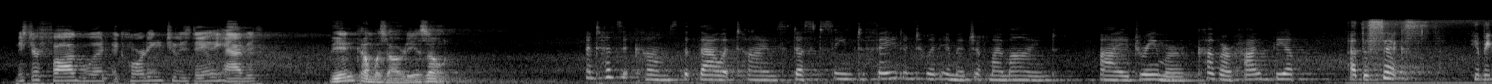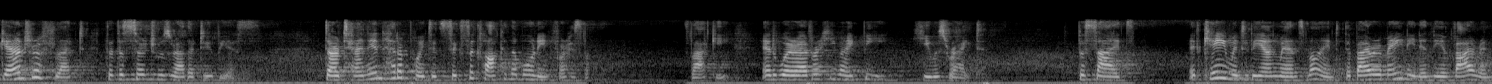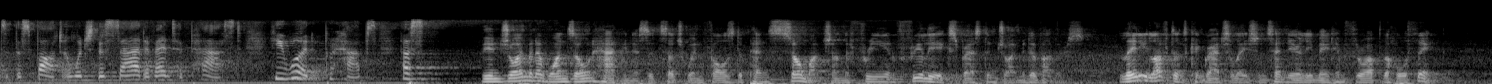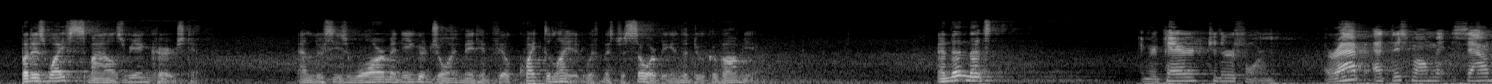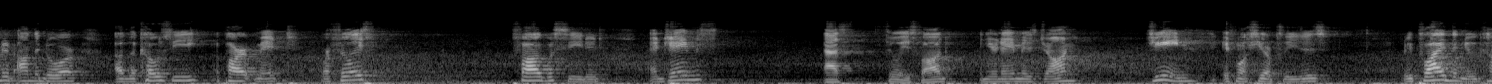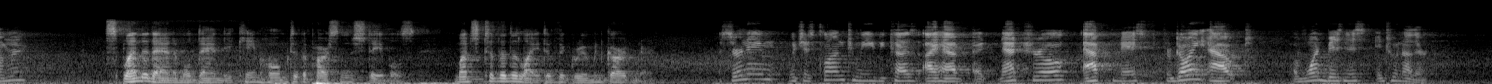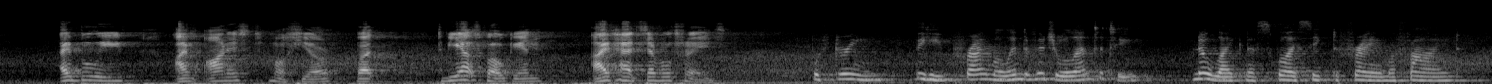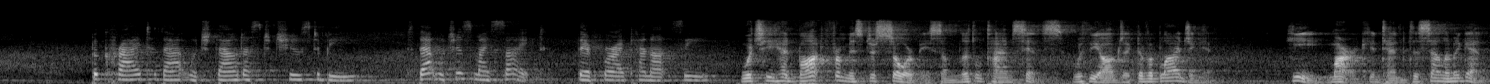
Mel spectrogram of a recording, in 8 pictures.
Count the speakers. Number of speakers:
4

